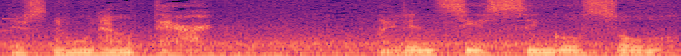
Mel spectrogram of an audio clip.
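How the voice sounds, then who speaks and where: A grave, watchful male game character acted by a man with a medium-pitched voice and measured, serious delivery. There is clear ambient noise behind him. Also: natural voice. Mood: wary, commanding. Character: grave, cautious man warning of danger. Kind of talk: video game voice acting.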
